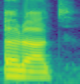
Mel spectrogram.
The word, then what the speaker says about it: Arade: Or Aradi? How do you say it? Arad. Arad. Okay.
